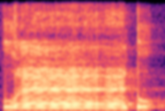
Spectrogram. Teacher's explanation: Ketika dengung lidah kita bergeser dari posisi nun menuju tak. Kuntu. Singkatnya ketika dengung lisan kita sudah di sini. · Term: ikhfa aqrab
